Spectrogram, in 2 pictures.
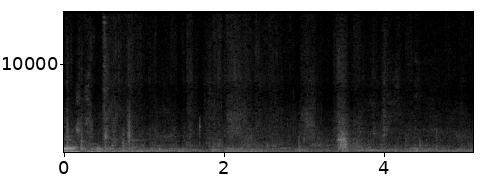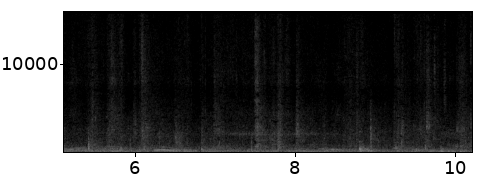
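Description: Low, indistinct murmuring voices in an enclosed stone chamber, with a brief knock about three and a half seconds in.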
